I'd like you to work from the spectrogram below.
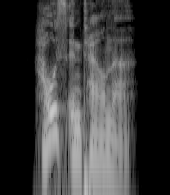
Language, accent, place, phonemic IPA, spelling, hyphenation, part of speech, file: German, Germany, Berlin, /ˈhaʊ̯sʔɪnˌtɛʁnɐ/, hausinterner, haus‧in‧ter‧ner, adjective, De-hausinterner.ogg
- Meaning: inflection of hausintern: 1. strong/mixed nominative masculine singular 2. strong genitive/dative feminine singular 3. strong genitive plural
